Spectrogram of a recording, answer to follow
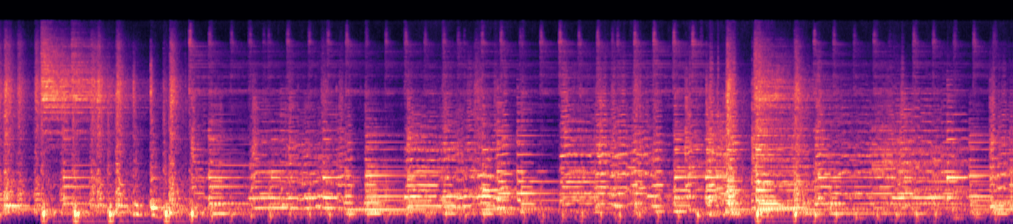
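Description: Jazz big band playing live: the horn section of saxophones and trombone plays over drum kit, piano and upright bass, with steady drum strokes.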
